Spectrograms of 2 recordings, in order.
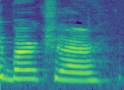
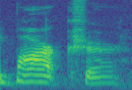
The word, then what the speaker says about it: Berkshire: FM in Berkshire Burke I say Berkshire they say Berkshire why do you say different like clerk is clock it's not spelled with an A people all those silly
